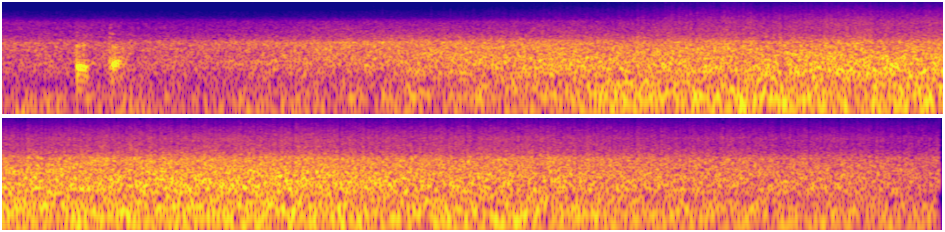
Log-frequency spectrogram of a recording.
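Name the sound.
rocket launch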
